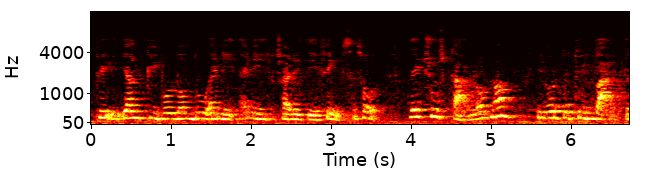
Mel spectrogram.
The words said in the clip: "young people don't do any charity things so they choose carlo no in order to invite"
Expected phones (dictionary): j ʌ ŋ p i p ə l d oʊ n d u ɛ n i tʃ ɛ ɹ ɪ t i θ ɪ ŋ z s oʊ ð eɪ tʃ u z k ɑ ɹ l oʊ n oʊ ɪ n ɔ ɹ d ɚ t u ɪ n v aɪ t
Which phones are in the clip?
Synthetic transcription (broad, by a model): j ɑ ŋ p i p ə l d oʊ n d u ɛ n i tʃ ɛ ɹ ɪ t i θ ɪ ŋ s s oʊ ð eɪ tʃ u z k ɑ ɹ l oʊ n oʊ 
